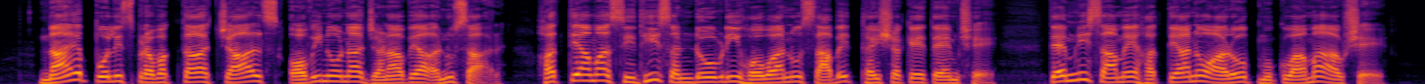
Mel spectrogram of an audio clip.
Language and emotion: Gujarati, neutral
